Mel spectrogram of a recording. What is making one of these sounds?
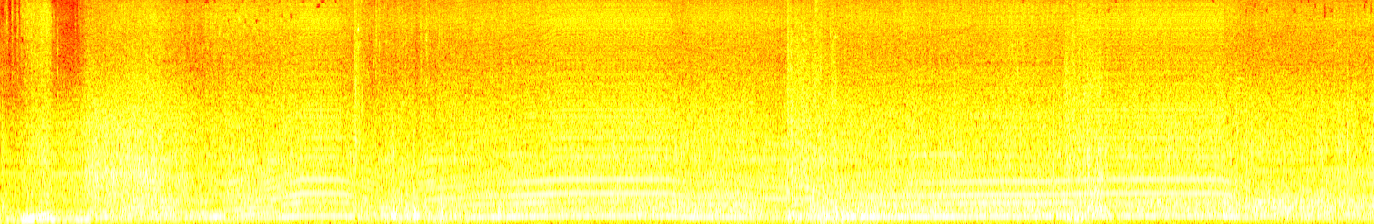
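Tyres crunch over a gravel dirt road.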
